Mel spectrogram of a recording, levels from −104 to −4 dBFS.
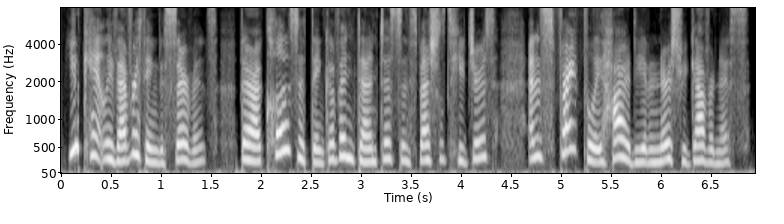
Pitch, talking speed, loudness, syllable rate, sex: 275 Hz, 215 wpm, -17 LUFS, 7.1 syllables/s, female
